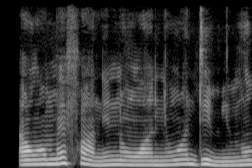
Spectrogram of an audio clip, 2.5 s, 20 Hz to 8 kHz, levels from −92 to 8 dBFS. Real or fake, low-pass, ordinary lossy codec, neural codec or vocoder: fake; none; none; codec, 16 kHz, 4.8 kbps, FACodec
